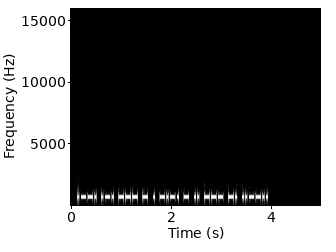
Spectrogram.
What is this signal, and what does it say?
Morse code, heard as a keyed tone, about 34 wpm, 700 Hz. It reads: PROTECTION?
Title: Sentences from Top 1600 Words 35wpm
